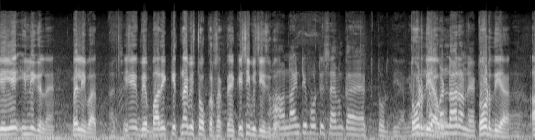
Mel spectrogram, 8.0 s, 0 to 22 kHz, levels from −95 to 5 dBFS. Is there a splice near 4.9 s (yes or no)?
no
